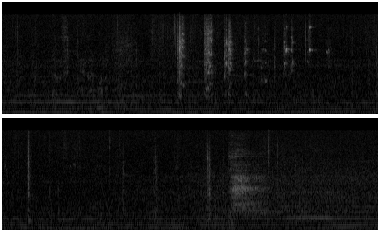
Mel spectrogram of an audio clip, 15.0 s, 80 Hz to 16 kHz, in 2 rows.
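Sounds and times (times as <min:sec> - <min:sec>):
faint steady hum: 0:00.0 - 0:15.0
small plastic squeaks: 0:03.4 - 0:06.7.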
